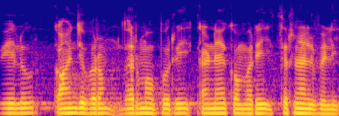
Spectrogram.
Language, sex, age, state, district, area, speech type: Tamil, male, 18-30, Tamil Nadu, Viluppuram, urban, spontaneous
